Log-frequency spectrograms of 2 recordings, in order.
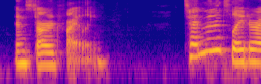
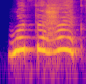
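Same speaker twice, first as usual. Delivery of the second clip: high, loud outraged yell; a customer yelling about a broken key; 12 semitones higher, 5 dB louder than usual. Acted. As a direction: shout it in shock. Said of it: "the customer yelled".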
